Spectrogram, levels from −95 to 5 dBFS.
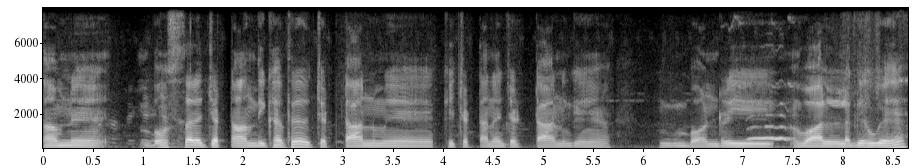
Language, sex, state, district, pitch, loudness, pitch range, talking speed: Chhattisgarhi, male, Chhattisgarh, Rajnandgaon, 120 Hz, -18 LUFS, 115-130 Hz, 75 wpm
